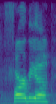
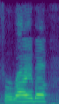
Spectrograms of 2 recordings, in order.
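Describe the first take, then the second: First: The name is said as Far-bi-a. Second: The name is said with altered sounds or stress. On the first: "or even worse, Farbia" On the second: "people will mispronounce it as Fariba"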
